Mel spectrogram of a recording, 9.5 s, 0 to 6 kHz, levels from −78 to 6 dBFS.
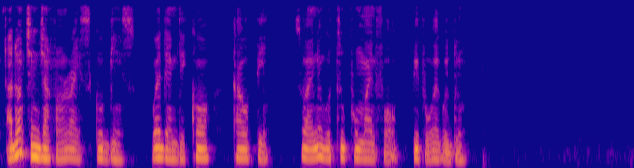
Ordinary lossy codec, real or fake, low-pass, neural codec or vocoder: none; fake; 5.4 kHz; vocoder, 24 kHz, 100 mel bands, Vocos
